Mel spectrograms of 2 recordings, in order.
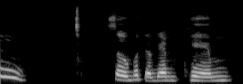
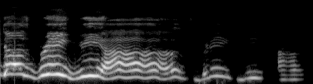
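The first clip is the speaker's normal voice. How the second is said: pleading rescue; 9 semitones higher, 10 dB louder, much slower than usual. Retold or imitated. Begging rescuers to pull her.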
